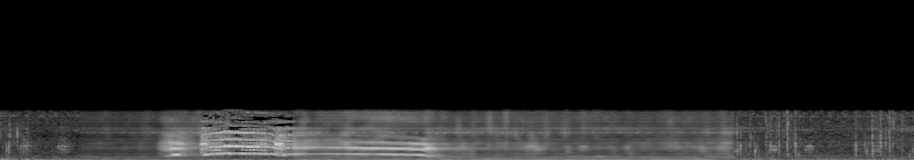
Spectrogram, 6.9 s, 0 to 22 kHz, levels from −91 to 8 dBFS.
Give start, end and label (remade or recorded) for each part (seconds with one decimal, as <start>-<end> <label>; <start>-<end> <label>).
0.0-0.6 recorded; 0.6-1.5 remade; 1.5-2.2 recorded; 2.2-5.5 remade; 5.5-6.9 recorded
